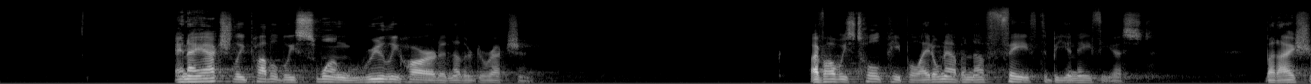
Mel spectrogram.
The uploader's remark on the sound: Recorded live at Beatitudes Church in Phoenix, AZ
